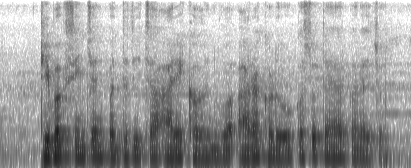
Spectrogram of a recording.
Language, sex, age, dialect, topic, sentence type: Marathi, male, 25-30, Southern Konkan, agriculture, question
